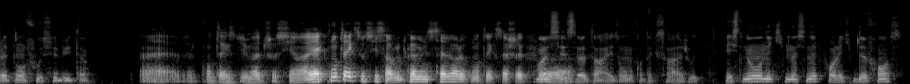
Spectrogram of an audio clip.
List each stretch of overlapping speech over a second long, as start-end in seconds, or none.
none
